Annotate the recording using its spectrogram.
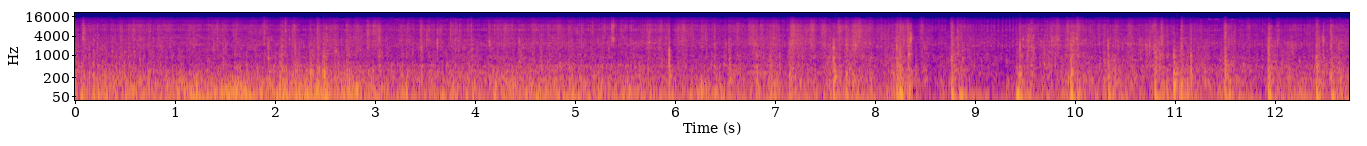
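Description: Bicycle tyres roll and crunch over dirt and gravel.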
